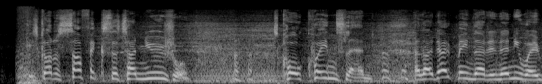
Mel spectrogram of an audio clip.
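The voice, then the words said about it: Posh English accent. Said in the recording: “Why does she have an English accent when she's lived in Sydney? ... it sounds like she's a member of the royal family”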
